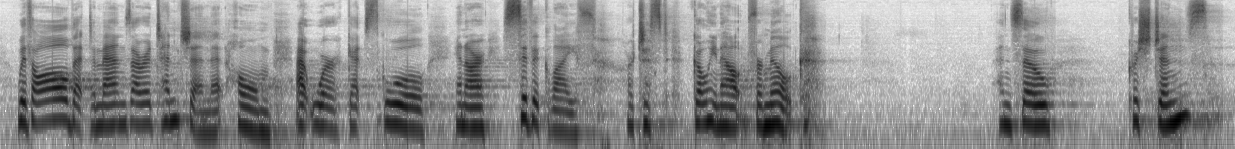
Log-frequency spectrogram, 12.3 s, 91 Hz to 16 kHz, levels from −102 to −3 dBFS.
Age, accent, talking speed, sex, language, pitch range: 30-49, American, 120 wpm, female, English, 195-245 Hz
